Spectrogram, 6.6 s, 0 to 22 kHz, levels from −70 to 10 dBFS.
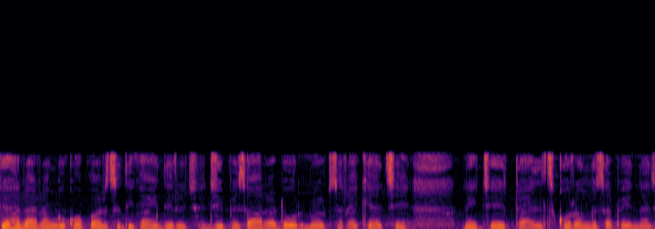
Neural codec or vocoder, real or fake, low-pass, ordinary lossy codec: none; real; 7.2 kHz; none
